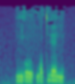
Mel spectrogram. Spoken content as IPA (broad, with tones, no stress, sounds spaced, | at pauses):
l j o˨˩ ʊ̯ f w ɔ˦ t̪ ɥ ɛ˥˩ n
